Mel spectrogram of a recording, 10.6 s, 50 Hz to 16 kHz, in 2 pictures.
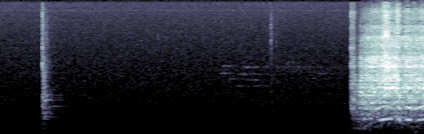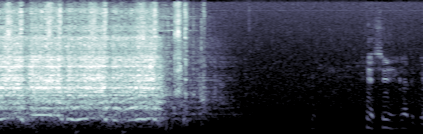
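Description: A 1984 Gravely 5665 tractor engine cranks and briefly catches, giving about three seconds of loud, rough running before dying away, with faint clicks and quiet spells on either side.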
